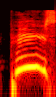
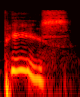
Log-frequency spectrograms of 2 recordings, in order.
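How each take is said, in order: First: It is said with great zeal. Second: It is said with little energy.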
